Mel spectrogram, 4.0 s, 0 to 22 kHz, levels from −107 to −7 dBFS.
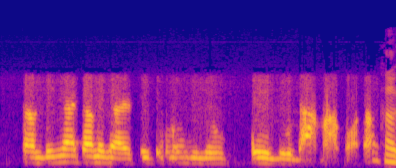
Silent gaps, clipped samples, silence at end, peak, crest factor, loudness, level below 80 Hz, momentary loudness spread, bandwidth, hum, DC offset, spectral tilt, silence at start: none; under 0.1%; 0 s; -6 dBFS; 18 dB; -23 LUFS; -74 dBFS; 11 LU; 6.6 kHz; none; under 0.1%; -8 dB/octave; 0.25 s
